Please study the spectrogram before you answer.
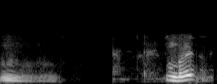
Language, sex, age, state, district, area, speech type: Bodo, male, 60+, Assam, Udalguri, rural, conversation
